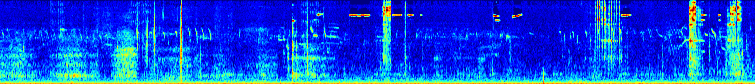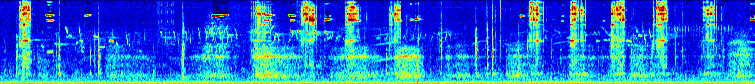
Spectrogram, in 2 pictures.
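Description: Socket ratchet clicking in short runs as it turns the fitting on a small wind turbine generator's shaft, the runs coming thickest in the second half. A steady background rush of wind on the microphone runs underneath.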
